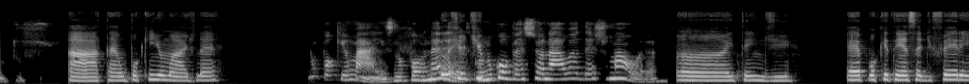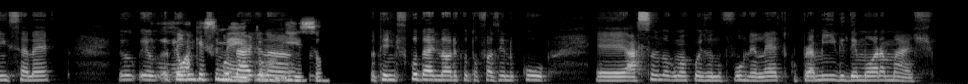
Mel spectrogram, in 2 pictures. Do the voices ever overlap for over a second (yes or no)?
yes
